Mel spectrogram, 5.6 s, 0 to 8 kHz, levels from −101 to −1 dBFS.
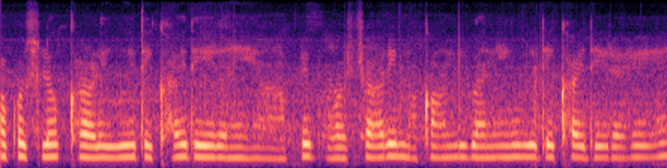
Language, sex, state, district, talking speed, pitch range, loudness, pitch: Hindi, female, Bihar, Jahanabad, 225 wpm, 200-210 Hz, -19 LUFS, 205 Hz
